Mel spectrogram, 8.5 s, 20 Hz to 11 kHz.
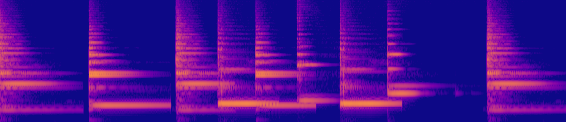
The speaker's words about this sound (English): I found one set of bells that are not these particular bells, but they're the same style of bell that are at the Smithsonian. The last time they played them was in 1991.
